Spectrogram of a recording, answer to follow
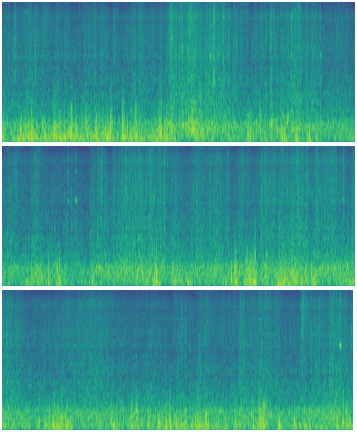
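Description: Wind buffeting the microphone of a camera moving along a dirt road: a loud, continuous low rumble that flutters irregularly.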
